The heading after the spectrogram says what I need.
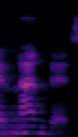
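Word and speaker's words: Hernández: The H is kind of silent. And there's, like, an accent over... Yeah, I think so. Hernandez. Yeah. Oh, so it's like it's over the E.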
